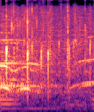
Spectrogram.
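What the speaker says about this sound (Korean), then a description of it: "이렇게 막 박수 많이 쳐주시고 그래요" An audience claps at a movie stage greeting in a cinema theater, a brief burst of crowd applause heard at moderate distance, mixed with some voice.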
